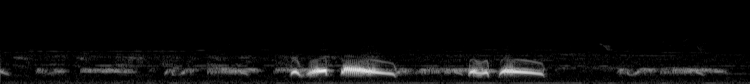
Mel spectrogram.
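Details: Vietnamese decoy spotted dove in gù and thúc calling to stir wild birds: quiet murmured cooing builds to two loud phrases, a short note then a deep downward-gliding coo, before soft cooing returns.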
